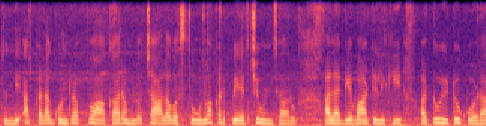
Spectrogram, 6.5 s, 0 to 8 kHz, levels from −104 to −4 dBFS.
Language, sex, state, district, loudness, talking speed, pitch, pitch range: Telugu, female, Andhra Pradesh, Krishna, -17 LUFS, 150 wpm, 220 Hz, 210-225 Hz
